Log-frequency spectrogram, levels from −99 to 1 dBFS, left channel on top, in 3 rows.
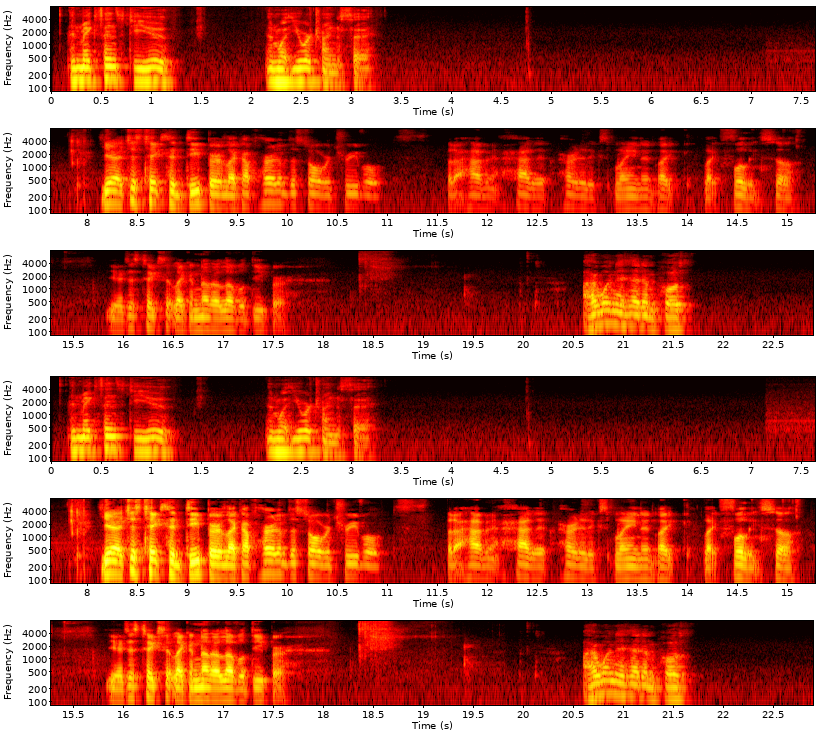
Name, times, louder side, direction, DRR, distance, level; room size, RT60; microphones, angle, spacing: voice 1, 0.2-1.2 2.1-3.2, left 3 dB, 35° left, 0.5 m, -31 dB
voice 2, 7.8-10.9 11.6-13.9 14.2-15.1 15.8-17.7 18.4-18.7, right 8 dB, 65° right, 0.3 m, -30 dB
voice 3, 20.6-21.7, left 1 dB, 5° left, 0.9 m, -32 dB
11.5 x 4.9 x 2.5 m
head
